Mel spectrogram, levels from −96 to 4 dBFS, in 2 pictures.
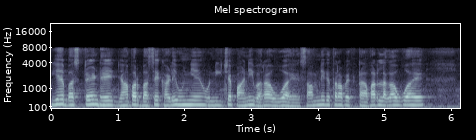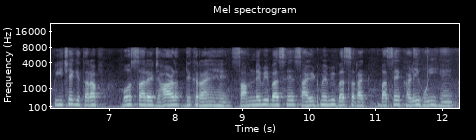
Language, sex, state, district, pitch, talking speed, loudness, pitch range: Hindi, male, Bihar, Saran, 160 Hz, 215 wpm, -28 LUFS, 145-170 Hz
